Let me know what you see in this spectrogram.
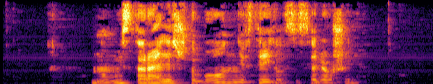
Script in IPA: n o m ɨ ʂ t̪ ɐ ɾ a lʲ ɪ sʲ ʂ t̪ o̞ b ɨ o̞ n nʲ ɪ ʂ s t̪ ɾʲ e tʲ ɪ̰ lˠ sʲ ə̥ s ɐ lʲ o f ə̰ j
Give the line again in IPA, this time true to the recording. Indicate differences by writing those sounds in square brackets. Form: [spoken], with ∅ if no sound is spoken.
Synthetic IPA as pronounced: n o m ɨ [s] t̪ ɐ ɾ a lʲ ɪ sʲ ʂ t̪ o̞ b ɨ o̞ n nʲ ɪ [f] s t̪ ɾʲ e tʲ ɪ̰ lˠ sʲ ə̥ s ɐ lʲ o [ʂ] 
